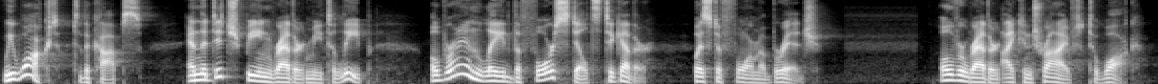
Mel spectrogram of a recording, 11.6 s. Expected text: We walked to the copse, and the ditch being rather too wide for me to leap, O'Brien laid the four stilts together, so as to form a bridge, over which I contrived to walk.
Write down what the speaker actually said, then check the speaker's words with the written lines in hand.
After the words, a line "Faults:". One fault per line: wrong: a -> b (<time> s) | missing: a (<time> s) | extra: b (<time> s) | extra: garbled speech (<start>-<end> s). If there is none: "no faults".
We walked to the copse, and the ditch being rather me to leap, O'Brien laid the four stilts together, as to form a bridge, over rather I contrived to walk.
Faults:
missing: too wide for (3.0 s)
missing: so (6.5 s)
wrong: which -> rather (9.7 s)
